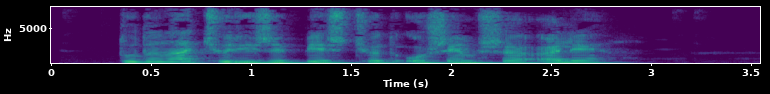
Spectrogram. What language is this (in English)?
Mari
